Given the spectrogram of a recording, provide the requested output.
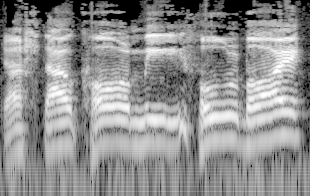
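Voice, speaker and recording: A man's voice: fairly high pitch, slow, fairly bright tone. An actor playing a proud, testy aging king in radio Shakespeare, grand and declamatory. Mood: indulgent, testy. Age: older. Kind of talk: 1960s British radio Shakespeare acting. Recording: vintage 1960s radio drama recording.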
